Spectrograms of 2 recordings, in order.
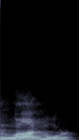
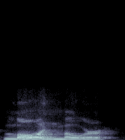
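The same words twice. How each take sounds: First: LAWNMOWER collapsed to "LAHN-more"; childhood pronunciation. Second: LAWNMOWER drawn out slowly as "LAWN-mow-er"; correct pronunciation. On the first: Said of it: "but we always said". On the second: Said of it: "is the correct pronunciation". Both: Shown as a demonstration.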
